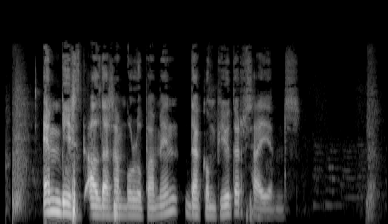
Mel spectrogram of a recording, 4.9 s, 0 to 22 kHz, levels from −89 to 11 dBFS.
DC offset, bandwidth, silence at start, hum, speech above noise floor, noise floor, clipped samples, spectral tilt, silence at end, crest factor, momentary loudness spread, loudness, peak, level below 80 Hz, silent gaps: under 0.1%; 11 kHz; 0.15 s; none; 46 dB; -66 dBFS; under 0.1%; -6 dB/octave; 1.2 s; 20 dB; 13 LU; -19 LUFS; 0 dBFS; -48 dBFS; none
